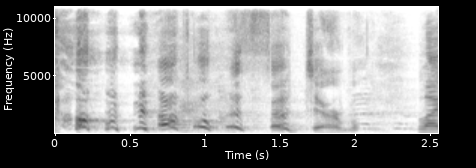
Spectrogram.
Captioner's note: all laughing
